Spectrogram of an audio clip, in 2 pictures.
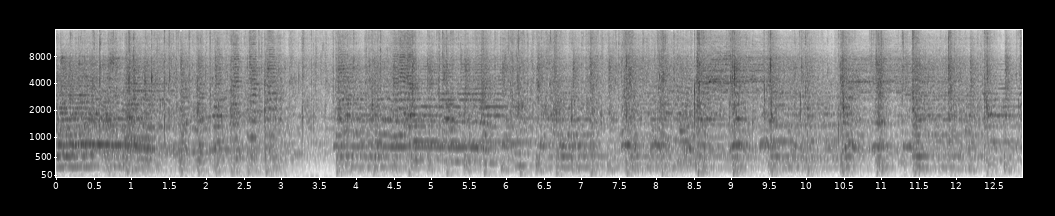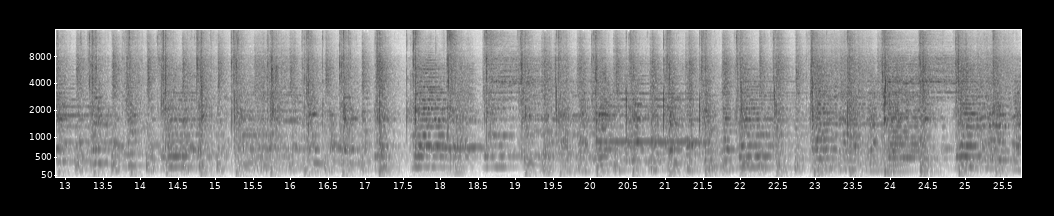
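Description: Wind band playing a lively brass-led piece, with the audience clapping along in time.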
